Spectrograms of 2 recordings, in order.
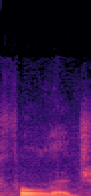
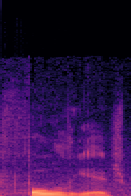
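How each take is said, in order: First: The middle 'i' sound is glossed over. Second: The middle 'i' sound is clearly pronounced. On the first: "They kind of gloss over the I. They say foliage" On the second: "I emphasize the I in foliage. I say foliage"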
